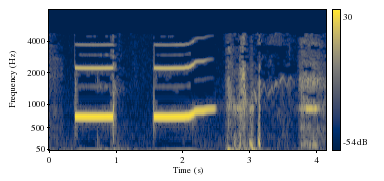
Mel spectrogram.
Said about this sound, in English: Okay. I guess that's what happens when you have the phone line up with nobody on it.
